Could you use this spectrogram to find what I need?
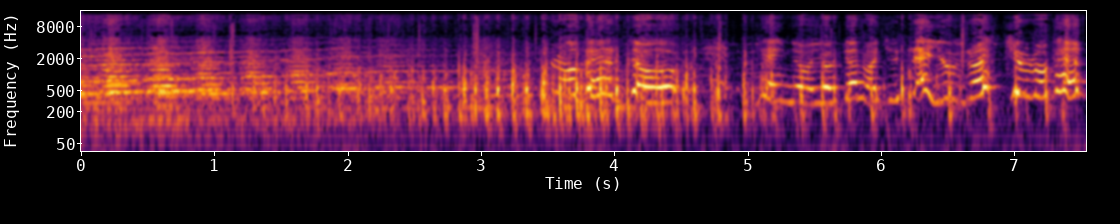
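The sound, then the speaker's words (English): Two horses gallop with fast, steady hoofbeats pounding underneath a busy swell of dramatic music, while voices call out over the din. “I never saw two men or two horses go so fast.”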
